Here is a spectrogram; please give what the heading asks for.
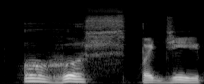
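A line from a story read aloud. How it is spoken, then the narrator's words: Moaning. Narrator (Russian): простонал Вик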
